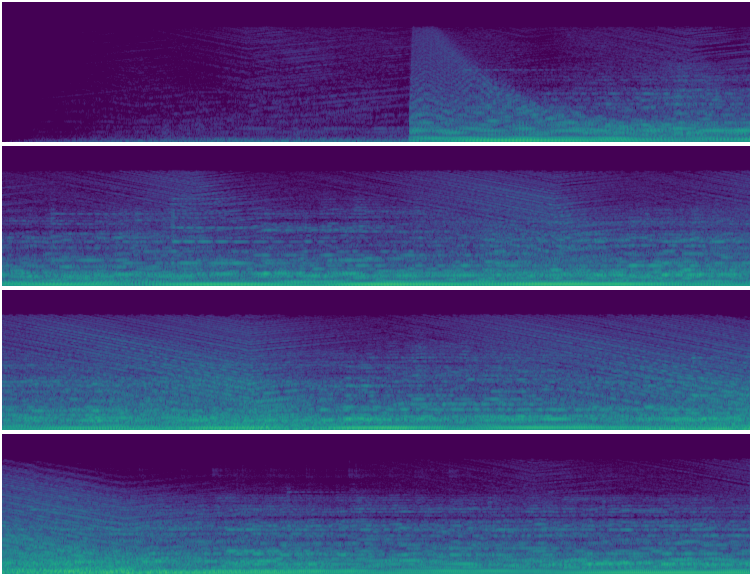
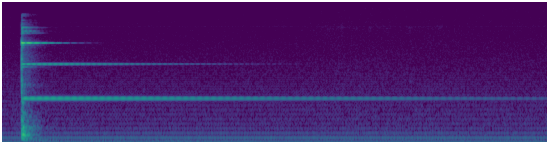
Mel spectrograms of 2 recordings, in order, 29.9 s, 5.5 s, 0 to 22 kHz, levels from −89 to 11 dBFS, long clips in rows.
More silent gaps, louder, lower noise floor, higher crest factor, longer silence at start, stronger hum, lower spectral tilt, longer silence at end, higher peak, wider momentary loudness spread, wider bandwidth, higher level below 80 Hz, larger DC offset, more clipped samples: neither; second, -32 LUFS vs -24 LUFS; first, -77 dBFS vs -58 dBFS; second, 14 dB vs 28 dB; first, 2.8 s vs 0.2 s; neither; first, -7.5 dB/octave vs -0.5 dB/octave; second, 0 s vs 2.7 s; second, -16 dBFS vs -4 dBFS; second, 7 LU vs 30 LU; second, 11 kHz vs 19 kHz; first, -32 dBFS vs -66 dBFS; first, 0.2% vs under 0.1%; neither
